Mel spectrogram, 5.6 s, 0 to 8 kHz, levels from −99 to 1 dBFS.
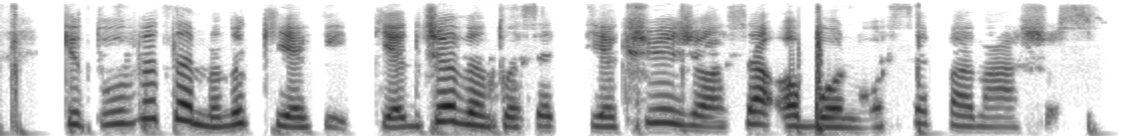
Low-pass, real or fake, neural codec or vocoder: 7.2 kHz; real; none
